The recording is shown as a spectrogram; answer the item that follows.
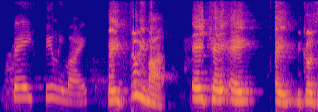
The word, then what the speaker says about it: Fei Faiva: And I'm going to try to pronounce your first name, Fei. Fei. How you say it, Fei? It's Fei Faiva.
